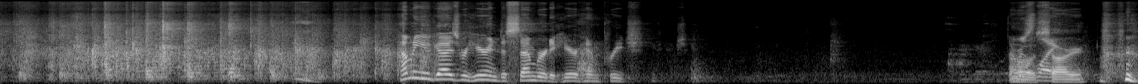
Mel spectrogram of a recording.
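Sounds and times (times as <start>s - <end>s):
audience applause: 0.0s - 4.6s
speech: 4.0s - 6.6s, 10.2s - 11.3s.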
